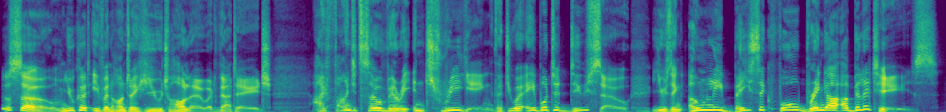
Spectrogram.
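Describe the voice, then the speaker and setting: Theatrical, smug anime villain lord, higher-pitched. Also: male voice, very animated, a little slow, no room sound, studio quality. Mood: amused, condescending. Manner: theatrical, overacted anime-dub villain delivery, mocking. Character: smug, sadistic aristocratic death god, amused, condescending man. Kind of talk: anime fan-dub character acting.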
